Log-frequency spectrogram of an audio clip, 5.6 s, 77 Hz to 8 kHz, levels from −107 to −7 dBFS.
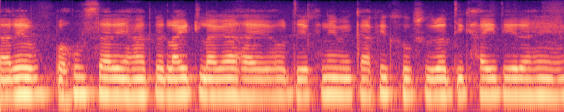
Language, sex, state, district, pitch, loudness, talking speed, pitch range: Hindi, male, Bihar, West Champaran, 155 Hz, -17 LUFS, 180 wpm, 155-160 Hz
